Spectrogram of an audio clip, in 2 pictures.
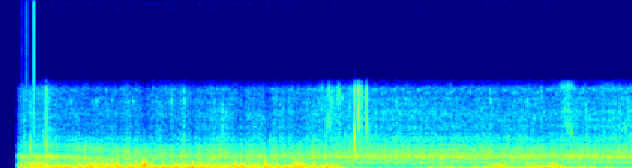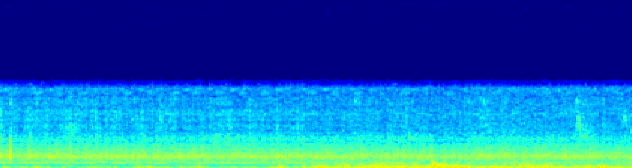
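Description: Low wind rumble on the microphone mixed with road and rolling noise from a moving ride, heaviest for the first three seconds, then slightly softer.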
